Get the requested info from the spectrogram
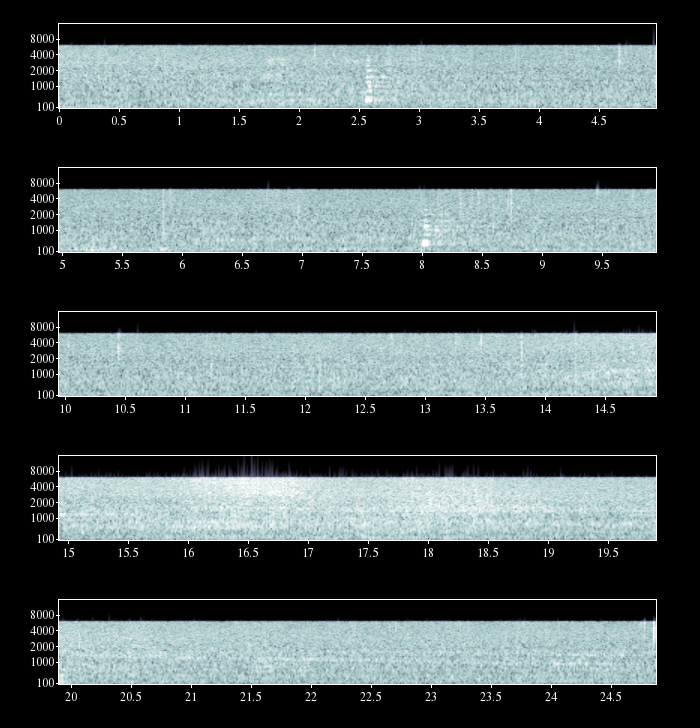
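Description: Wet city street in the rain: a steady hiss of rain and traffic on wet pavement, with a car swishing past and swelling louder a little past halfway. Two short sharp sounds stand out near the start.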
